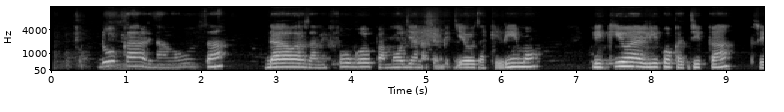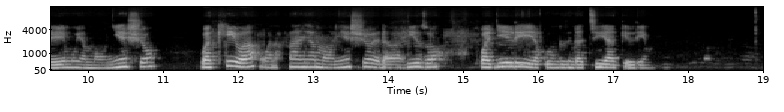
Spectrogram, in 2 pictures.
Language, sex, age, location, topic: Swahili, male, 18-24, Dar es Salaam, agriculture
